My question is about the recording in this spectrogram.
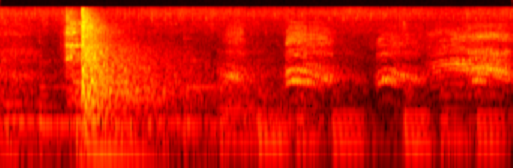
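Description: Crows caw, starting after a single heavy thud. Many harsh, rasping caws then follow in a quick uneven series at a fairly steady loudness.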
